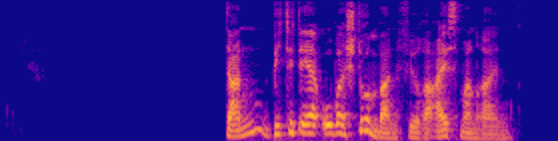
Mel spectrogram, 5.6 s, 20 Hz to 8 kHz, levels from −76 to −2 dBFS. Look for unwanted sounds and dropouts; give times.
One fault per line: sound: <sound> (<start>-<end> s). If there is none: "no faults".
no faults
